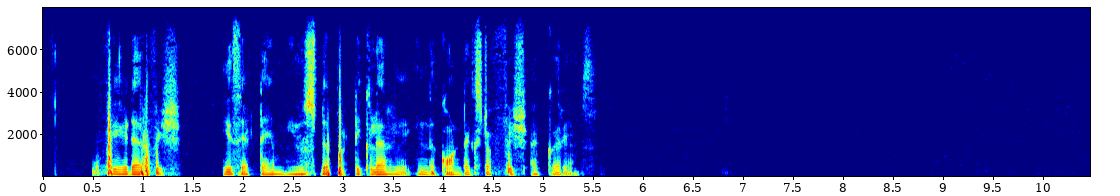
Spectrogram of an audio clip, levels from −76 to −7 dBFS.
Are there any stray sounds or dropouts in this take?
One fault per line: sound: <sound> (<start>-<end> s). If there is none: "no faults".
no faults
